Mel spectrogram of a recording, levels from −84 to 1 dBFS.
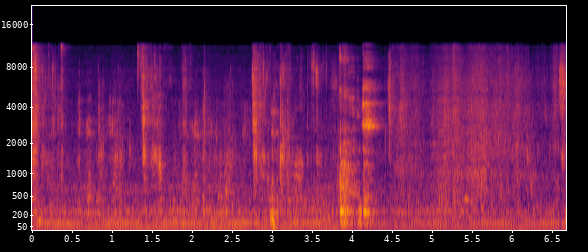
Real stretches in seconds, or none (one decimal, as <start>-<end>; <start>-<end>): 0.0-1.9; 2.4-6.7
